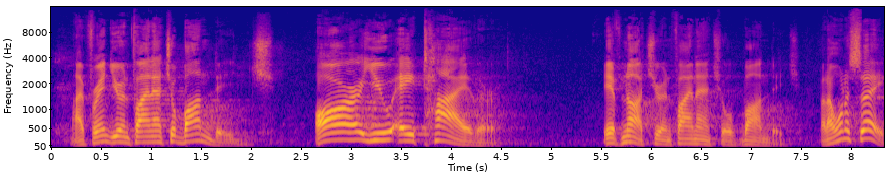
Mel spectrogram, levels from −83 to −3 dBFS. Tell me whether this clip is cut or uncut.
cut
